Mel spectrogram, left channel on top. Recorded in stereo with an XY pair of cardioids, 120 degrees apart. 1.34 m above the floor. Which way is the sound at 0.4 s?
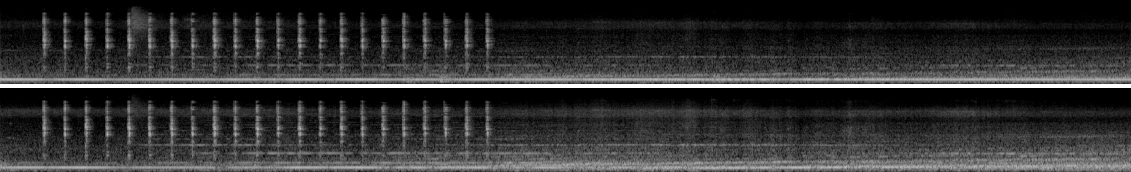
15° right.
